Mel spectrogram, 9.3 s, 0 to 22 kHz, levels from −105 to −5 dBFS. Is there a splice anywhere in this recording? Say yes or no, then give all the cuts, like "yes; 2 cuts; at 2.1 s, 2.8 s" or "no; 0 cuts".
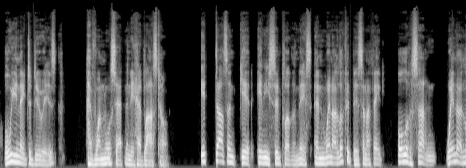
yes; 1 cut; at 7.7 s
